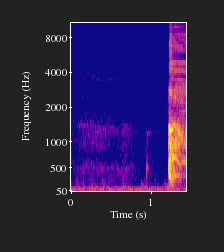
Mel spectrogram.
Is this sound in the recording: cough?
yes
